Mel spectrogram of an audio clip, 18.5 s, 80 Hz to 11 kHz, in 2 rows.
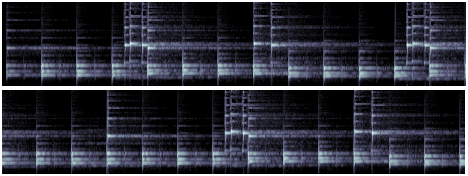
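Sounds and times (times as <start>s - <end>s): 
simple stylish Russian mobile phone ringtone: 0.1s - 18.5s.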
